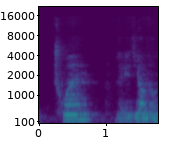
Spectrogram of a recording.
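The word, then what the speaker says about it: 川: a déjà entendu de sa prononciation puisqu'il se prononce shwan là les dix ans dans ça me direz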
